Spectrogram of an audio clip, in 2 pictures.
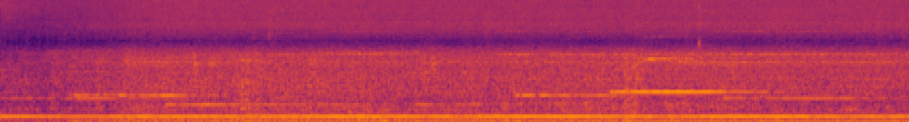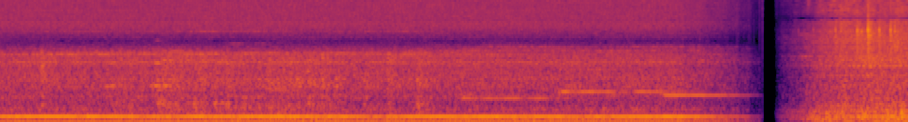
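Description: A train rumbles steadily past.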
